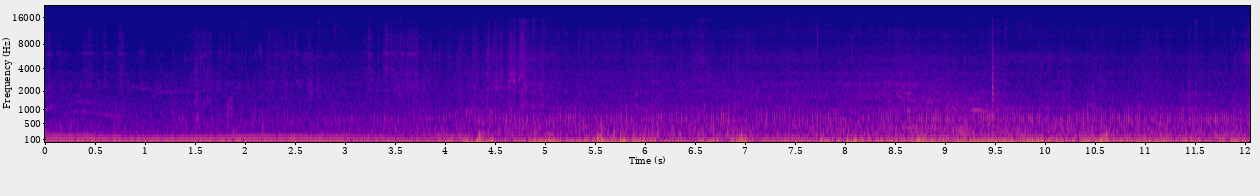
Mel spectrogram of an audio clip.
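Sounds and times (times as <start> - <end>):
tyres rolling on asphalt: 0.0 - 12.0
wind buffeting microphone: 3.9 - 12.0.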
